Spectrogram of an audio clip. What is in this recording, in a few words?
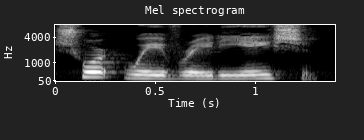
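"short wave radiation", English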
